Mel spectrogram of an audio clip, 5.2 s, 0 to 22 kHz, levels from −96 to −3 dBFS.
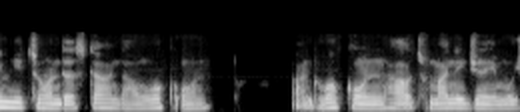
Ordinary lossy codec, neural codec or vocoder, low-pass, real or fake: none; codec, 16 kHz, 2 kbps, X-Codec, HuBERT features, trained on LibriSpeech; 7.2 kHz; fake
